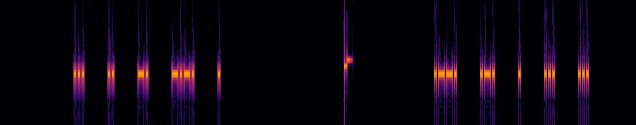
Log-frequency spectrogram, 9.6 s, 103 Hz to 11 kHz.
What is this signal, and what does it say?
Morse code, heard as a keyed tone, about 41 wpm, spaced as for 19 wpm, 700 Hz. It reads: SINCE PRESS
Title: 4x Character Spacing - Top 300 Words - 40wpm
